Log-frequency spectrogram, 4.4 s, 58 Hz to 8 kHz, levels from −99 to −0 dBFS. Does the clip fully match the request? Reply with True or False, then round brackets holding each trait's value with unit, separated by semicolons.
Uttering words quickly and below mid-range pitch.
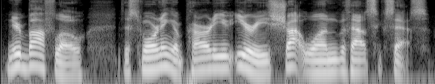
False (180 wpm; 120 Hz)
